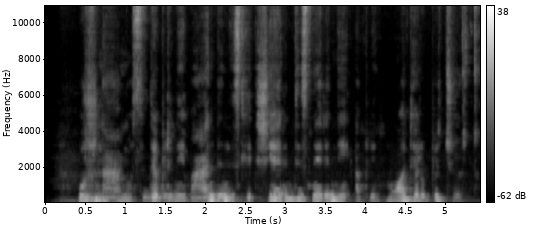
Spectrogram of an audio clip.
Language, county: Lithuanian, Vilnius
